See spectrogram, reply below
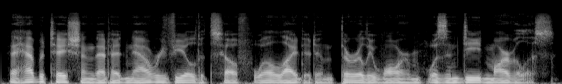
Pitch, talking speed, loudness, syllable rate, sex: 90 Hz, 160 wpm, -17 LUFS, 5.1 syllables/s, male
